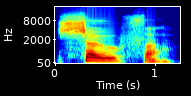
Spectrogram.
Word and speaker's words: sofa: And then sofa. So the so is the strong syllable.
